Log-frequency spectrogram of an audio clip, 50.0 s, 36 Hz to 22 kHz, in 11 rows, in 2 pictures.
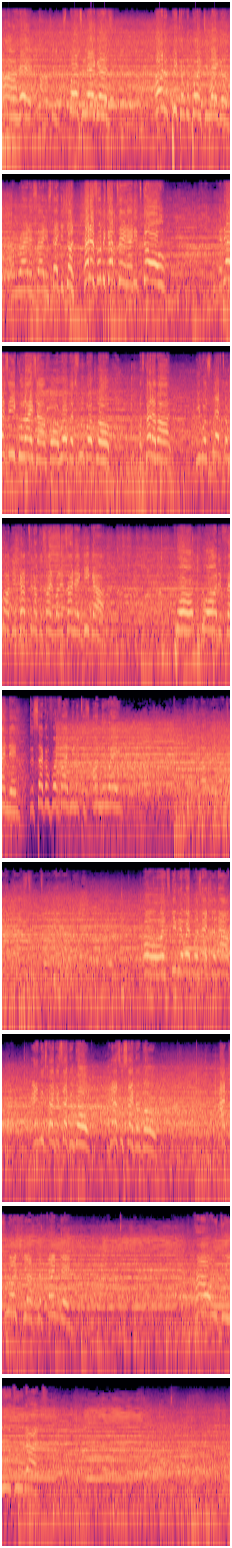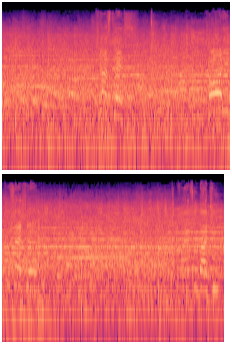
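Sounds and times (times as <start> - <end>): sustained pitched tones: 0.0 - 17.0
horns from the stands: 0.0 - 50.0
stadium crowd noise: 0.0 - 50.0.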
